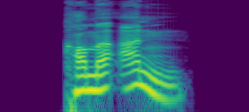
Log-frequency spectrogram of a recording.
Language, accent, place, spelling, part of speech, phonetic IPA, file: German, Germany, Berlin, komme an, verb, [ˌkɔmə ˈan], De-komme an.ogg
- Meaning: inflection of ankommen: 1. first-person singular present 2. first/third-person singular subjunctive I 3. singular imperative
